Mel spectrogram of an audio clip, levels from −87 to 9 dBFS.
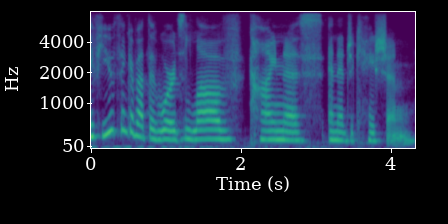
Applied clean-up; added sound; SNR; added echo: neural mask model Resemble Enhance denoiser.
